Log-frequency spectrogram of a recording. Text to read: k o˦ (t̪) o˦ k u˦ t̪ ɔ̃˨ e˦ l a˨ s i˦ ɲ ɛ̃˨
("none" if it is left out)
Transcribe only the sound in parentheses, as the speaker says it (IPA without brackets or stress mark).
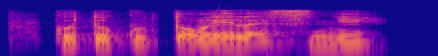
t̪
